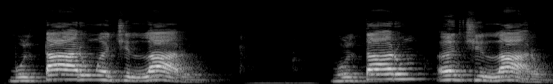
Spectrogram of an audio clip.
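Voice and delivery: deliberate, measured multarum antillarum; slow Latin model. Shown as a demonstration. Teacher modelling Latin plural slowly to class. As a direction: say it twice, clearly for copying. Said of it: "eu direi".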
